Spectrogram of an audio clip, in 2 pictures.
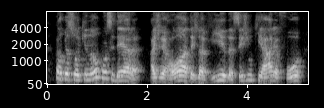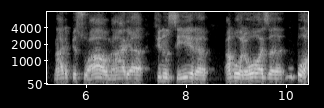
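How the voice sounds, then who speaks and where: A man with a fairly high pitch and a dark, mellow tone. He speaks at a fairly slow pace with lively intonation. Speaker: motivational speaker. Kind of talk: live stream talk. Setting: live stream. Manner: animated.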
